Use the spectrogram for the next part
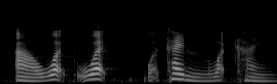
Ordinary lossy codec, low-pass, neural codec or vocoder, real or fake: none; 7.2 kHz; none; real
